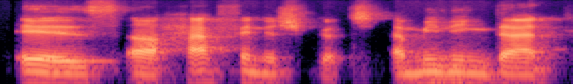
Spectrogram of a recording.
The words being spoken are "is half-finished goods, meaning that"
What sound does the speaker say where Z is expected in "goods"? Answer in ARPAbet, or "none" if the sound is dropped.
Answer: none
